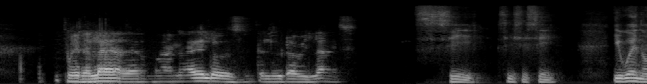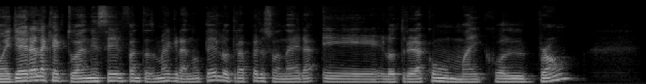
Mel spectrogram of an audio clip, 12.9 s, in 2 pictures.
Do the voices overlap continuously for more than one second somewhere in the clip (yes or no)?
no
